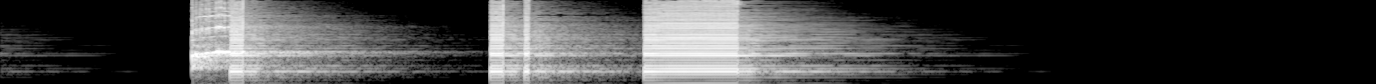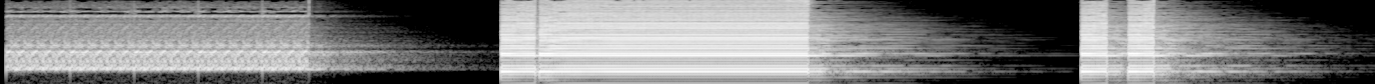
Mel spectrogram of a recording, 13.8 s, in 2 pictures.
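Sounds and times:
ambulance siren in Cikarang: 1.0s - 4.0s, 6.9s - 11.2s.

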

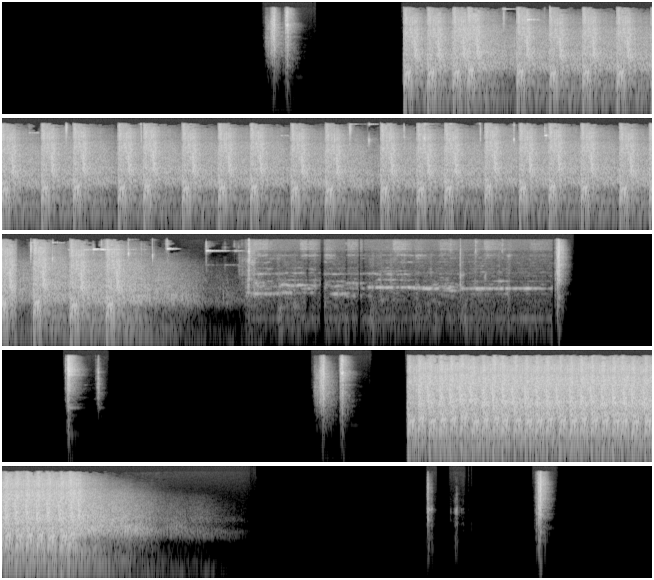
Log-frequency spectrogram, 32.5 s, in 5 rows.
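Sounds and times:
real AK-47 Kalashnikov rifle gunfire: 4.0s - 14.9s, 23.6s - 27.5s.

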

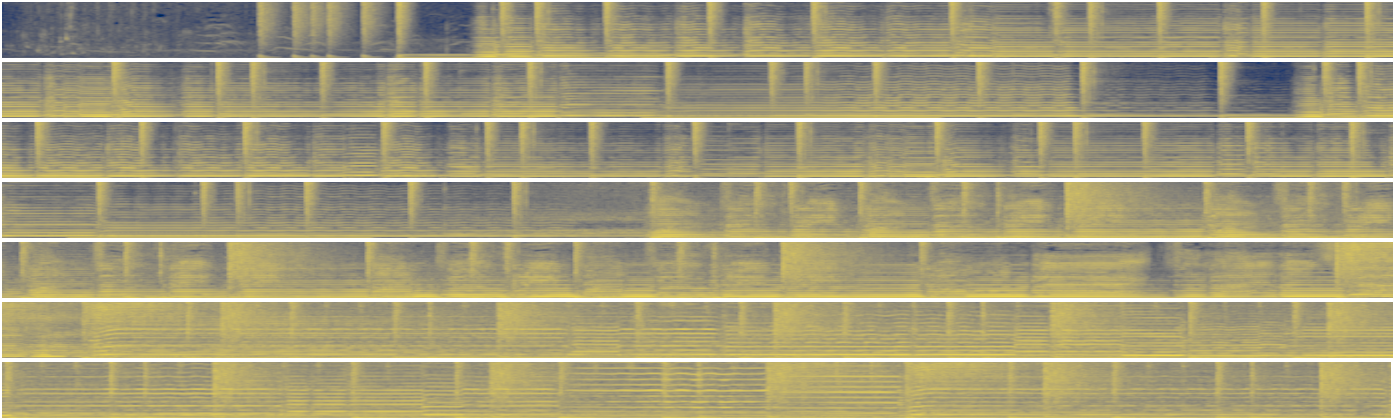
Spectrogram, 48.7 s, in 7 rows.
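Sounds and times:
violin cover: 2.0s - 48.6s.

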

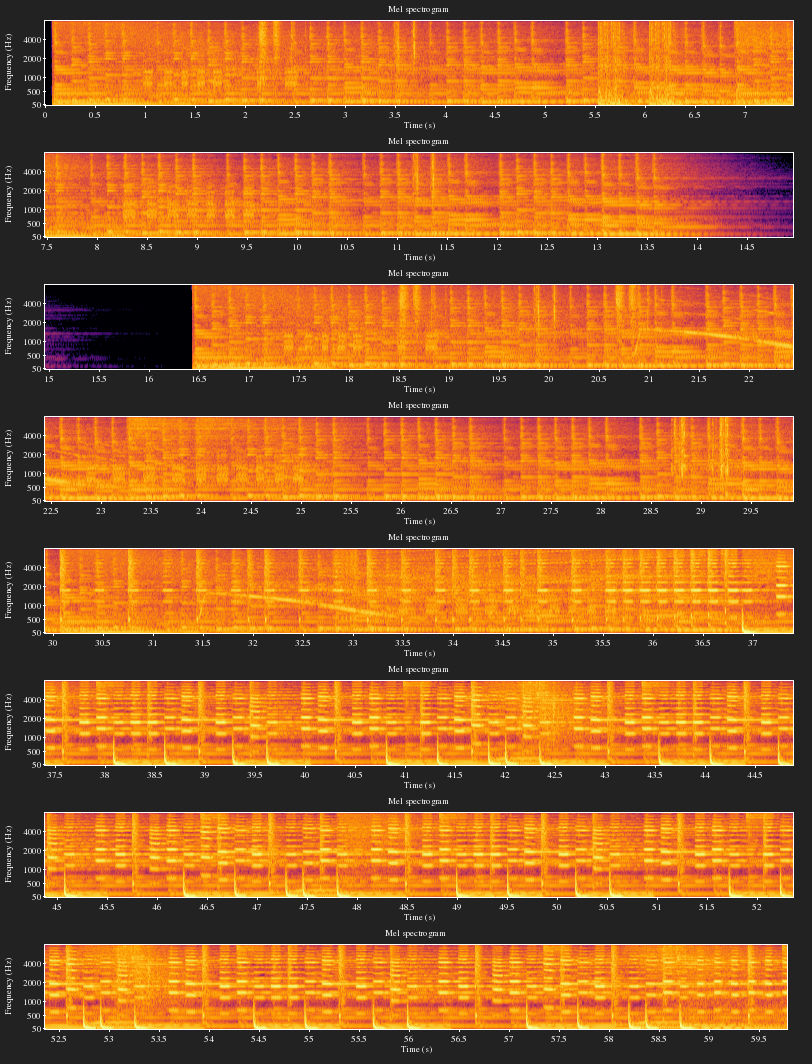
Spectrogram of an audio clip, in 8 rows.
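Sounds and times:
zurna playing mafia music: 0.1s - 14.4s, 16.4s - 59.7s
gunfire: 5.6s - 6.8s
siren: 21.0s - 25.1s, 31.1s - 37.6s.

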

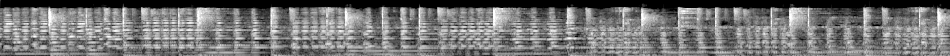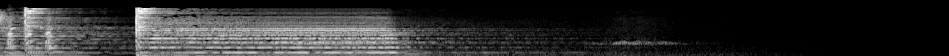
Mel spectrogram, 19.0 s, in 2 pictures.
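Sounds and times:
electric trio playing: 0.0s - 15.0s.

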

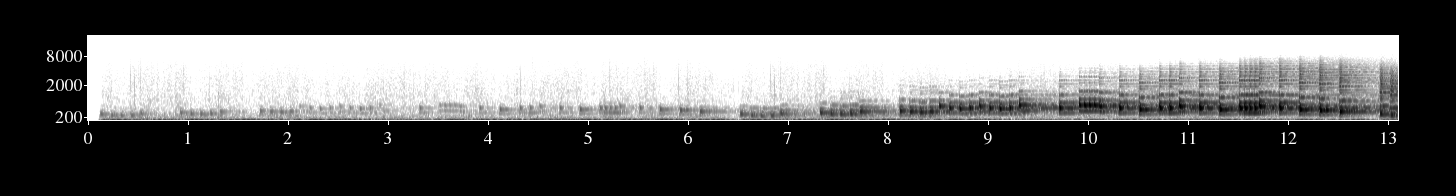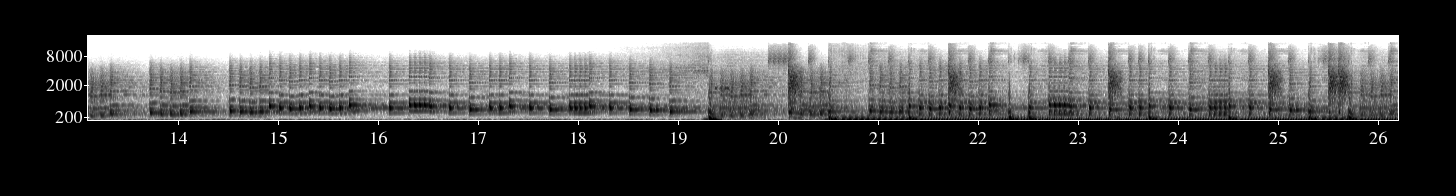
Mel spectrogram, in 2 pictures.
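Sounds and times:
phonk remix: 0.2s - 26.1s.

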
